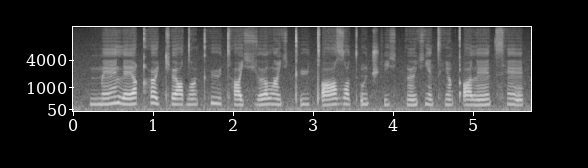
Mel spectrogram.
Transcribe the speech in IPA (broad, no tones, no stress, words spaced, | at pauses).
mɛ̃ lɛqʰycʰœdˤœ̃ kʰʉtʰɑ çɵlˠɑ̃çkʼy tʼɑzˤɵtʼũt͡ʃʼiç kœ̃çɛ̃tʰĩqʼɑl ɛ̃t͡sʰɛ̃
